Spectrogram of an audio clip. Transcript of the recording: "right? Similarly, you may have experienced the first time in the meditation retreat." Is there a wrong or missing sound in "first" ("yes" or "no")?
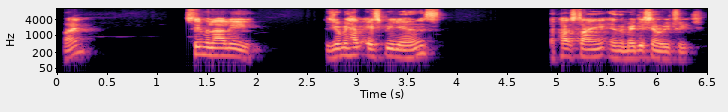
yes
